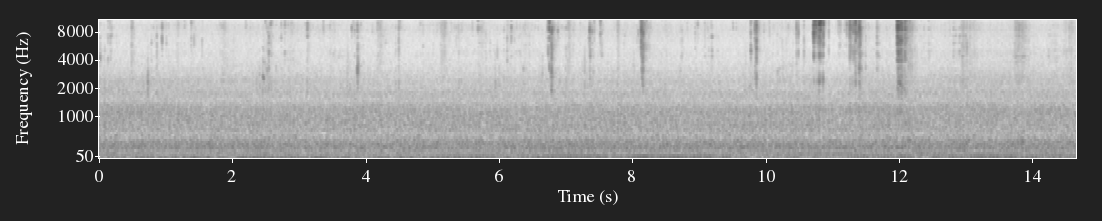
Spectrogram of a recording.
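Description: Close chewing of a fried banana spring roll (popia pisang): soft mouth sounds with scattered crisp crunches and clicks, a few louder crunches in the last third, over a steady background hiss.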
